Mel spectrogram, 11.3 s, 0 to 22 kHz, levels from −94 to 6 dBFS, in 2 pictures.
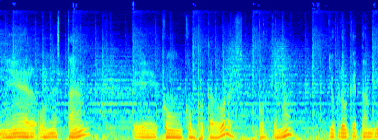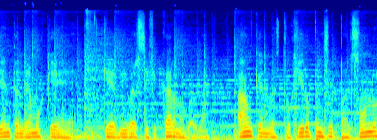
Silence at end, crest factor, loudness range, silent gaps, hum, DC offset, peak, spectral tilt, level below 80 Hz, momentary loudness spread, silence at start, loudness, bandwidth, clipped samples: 0 s; 14 dB; 1 LU; none; none; under 0.1%; -8 dBFS; -8 dB/octave; -36 dBFS; 11 LU; 0 s; -24 LUFS; 13 kHz; under 0.1%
